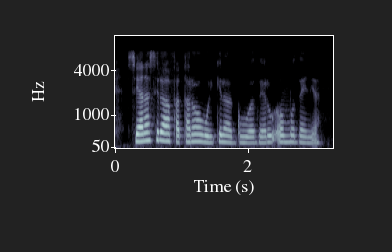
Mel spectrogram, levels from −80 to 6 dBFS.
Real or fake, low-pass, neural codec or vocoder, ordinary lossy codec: fake; 7.2 kHz; codec, 16 kHz, 2 kbps, X-Codec, HuBERT features, trained on LibriSpeech; none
